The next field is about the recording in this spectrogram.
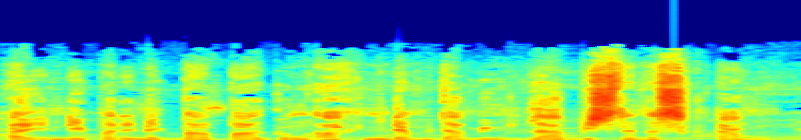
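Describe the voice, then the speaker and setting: Heartbroken Filipino lover, emotional radio drama. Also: male voice, low voice, normal speed, over music. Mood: sorrowful. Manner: emotional, wounded, exasperated. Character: heartbroken, impatient young man in unrequited love.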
